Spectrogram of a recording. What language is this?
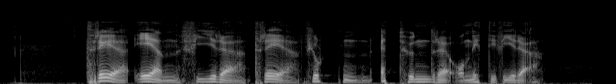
Norwegian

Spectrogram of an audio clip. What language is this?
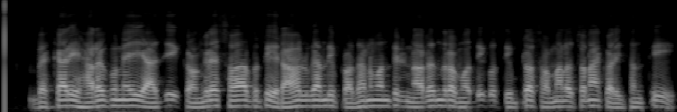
Odia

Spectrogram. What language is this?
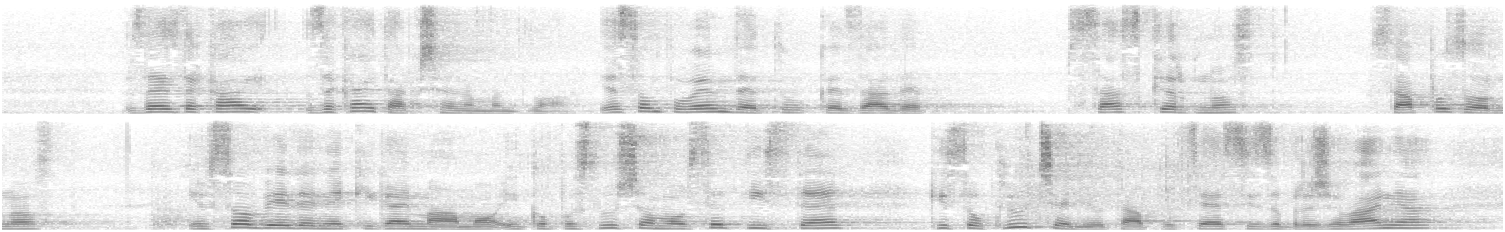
Slovenian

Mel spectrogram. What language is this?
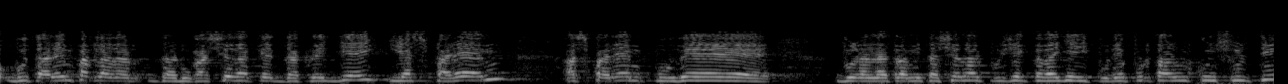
Catalan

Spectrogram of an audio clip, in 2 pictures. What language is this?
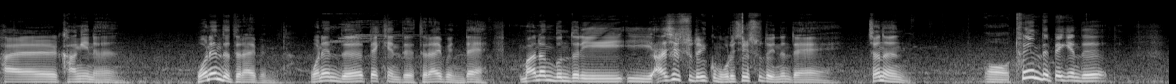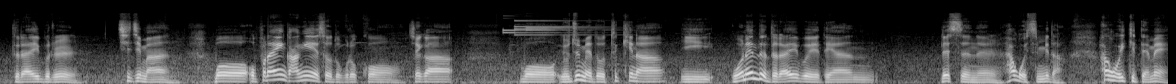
Korean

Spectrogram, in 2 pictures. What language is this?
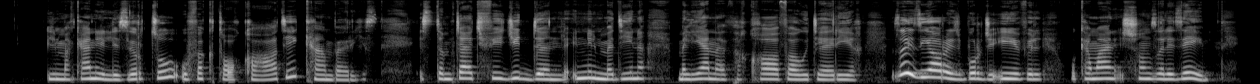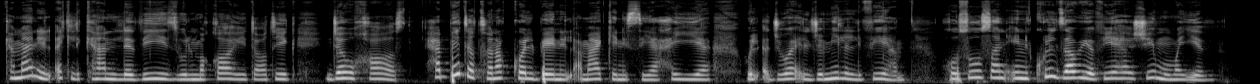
Baharna Arabic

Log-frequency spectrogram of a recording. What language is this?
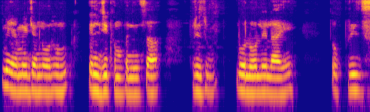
Marathi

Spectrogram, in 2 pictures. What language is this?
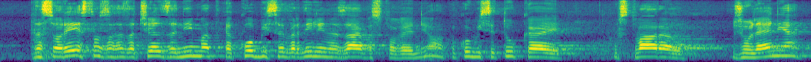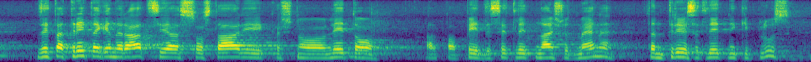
Slovenian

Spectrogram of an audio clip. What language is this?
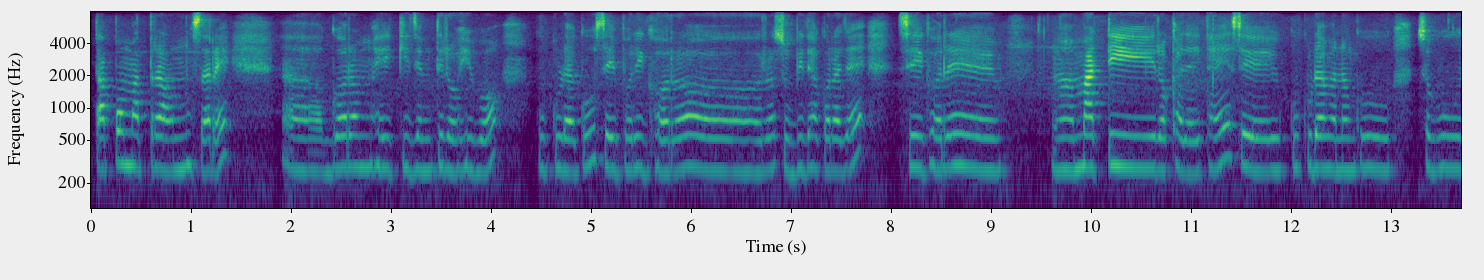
Odia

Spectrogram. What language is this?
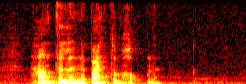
Faroese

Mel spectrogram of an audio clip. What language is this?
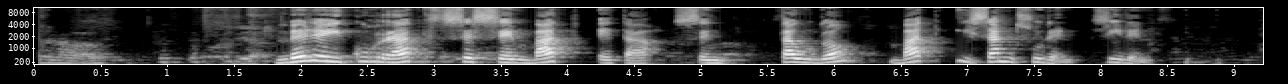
Basque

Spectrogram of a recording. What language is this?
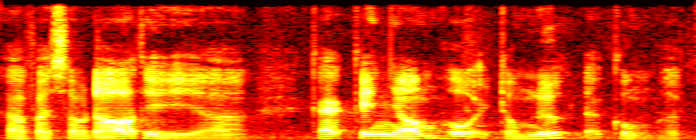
Vietnamese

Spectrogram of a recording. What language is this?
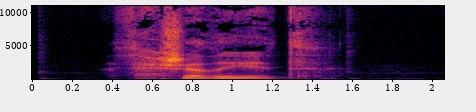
Kabyle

